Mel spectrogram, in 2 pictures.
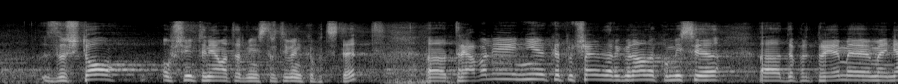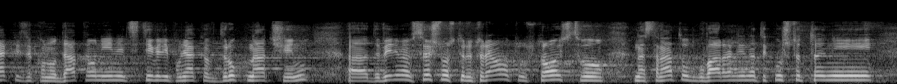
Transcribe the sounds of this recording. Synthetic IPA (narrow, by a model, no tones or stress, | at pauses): zɐʃt̪ɔ | ɔpʃt̪init̪ɛnʲamət̪ɐd̪minist̪ɾɐt̪ivɛnkɐpɐt̪si̥t̪ɛt̪ | t̪ɾʲabvəliniɛkɐt̪ɔt͡ʃlɛnvnɐɾɛɡʲionalˠnəkomisijə | d̪ɐpɾɛt̪̚pɾiɛmɛmɛnʲakoizɐkonod̪at̪ɛlˠniːnit̪si̥ɐ̥t̪iviliponʲakəvd̪ɾuknat͡ʃin | d̪ɐvid̪imɛfsɤʃnost̪ɛɾit̪oɾialˠnot̪oːst̪ɾɔjst̪vonɐst̪ɾɐnat̪əod̪ɡovaɾʲəlinɐt̪ɛkuʃt̪ət̪əni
